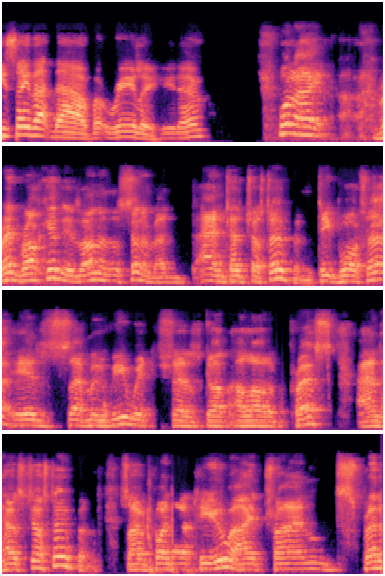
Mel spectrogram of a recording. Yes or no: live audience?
no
